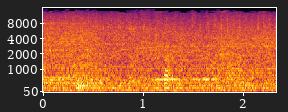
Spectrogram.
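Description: Steady noise of a textile workshop full of industrial sewing machines running.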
